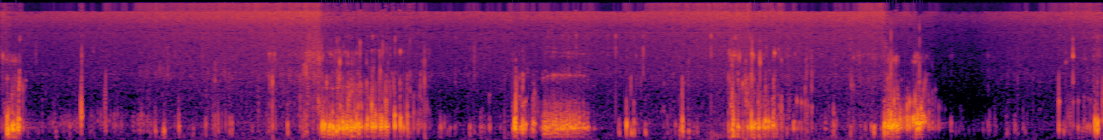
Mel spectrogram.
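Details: Irregular gurgling rumbles and bubbling bursts of stomach growling from normal gut movement.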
